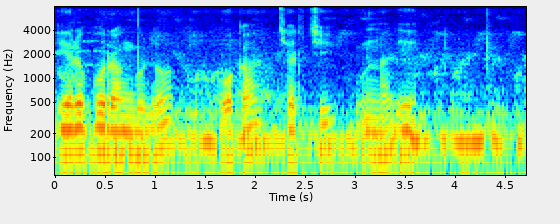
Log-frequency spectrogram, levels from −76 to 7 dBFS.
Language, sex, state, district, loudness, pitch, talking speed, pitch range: Telugu, male, Andhra Pradesh, Sri Satya Sai, -18 LUFS, 140 Hz, 65 wpm, 110-160 Hz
